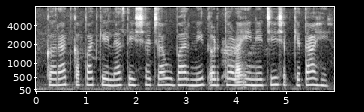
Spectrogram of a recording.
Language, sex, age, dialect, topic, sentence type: Marathi, female, 18-24, Standard Marathi, banking, statement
